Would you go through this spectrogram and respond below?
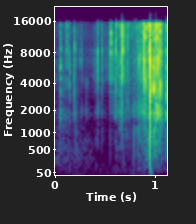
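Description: A small gift bag tied with a bow being opened, with short crinkly rustles of paper or plastic building to a denser crackling burst near the end, close up and fairly quiet.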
